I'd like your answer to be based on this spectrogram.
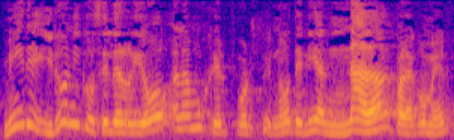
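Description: High-voiced preacher in an echoey hall. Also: male voice, lively intonation. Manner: halting, many fillers and restarts, emphatic. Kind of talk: sermon. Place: church. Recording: echoey church hall, dull sound.

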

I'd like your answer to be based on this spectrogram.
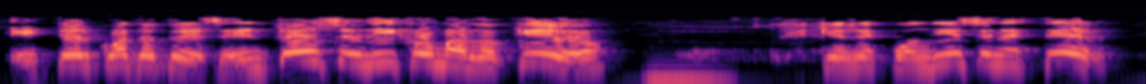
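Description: Guy preaching a sermon, high voice, gets louder reading verses, dull lo-fi audio. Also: animated, takes it slowly. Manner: rises in pitch and volume when reading scripture, many restarts. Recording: dull lo-fi sound.

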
